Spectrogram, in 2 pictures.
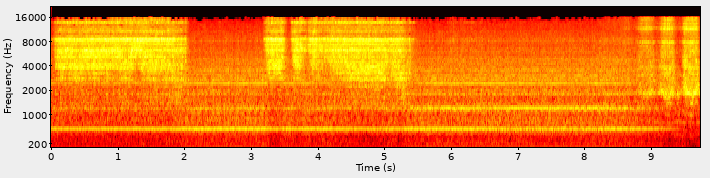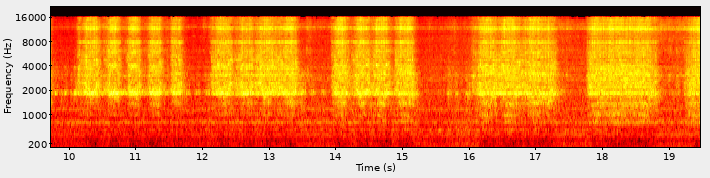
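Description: A metal lathe hums steadily as it spins.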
